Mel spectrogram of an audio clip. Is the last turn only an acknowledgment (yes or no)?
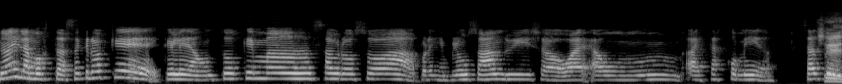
yes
